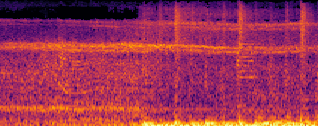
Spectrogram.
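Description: A steady rushing whoosh with a slowly falling whine, a jet-like transition sound effect between songs. About halfway in, a rock track starts with driving bass and drums.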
